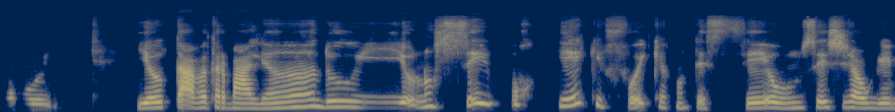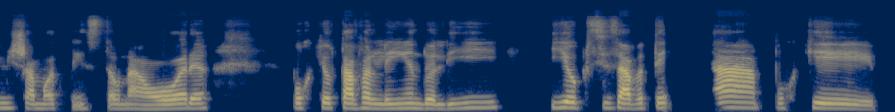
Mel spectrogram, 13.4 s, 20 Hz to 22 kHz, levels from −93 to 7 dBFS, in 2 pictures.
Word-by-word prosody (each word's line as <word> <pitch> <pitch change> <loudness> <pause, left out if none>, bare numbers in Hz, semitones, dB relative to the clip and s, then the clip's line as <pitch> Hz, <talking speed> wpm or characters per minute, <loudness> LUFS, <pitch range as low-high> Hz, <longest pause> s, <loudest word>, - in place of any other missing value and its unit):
foi, 160 -1 -8 0.7
eu 185 +2 +4
estava 195 -1 +5
trabalhando 200 +5 +1
e 190 -1 -5
eu - - 0
não 225 +2 -3
sei 335 +7 0
por - - -8 0.2
que 260 +8 0
que - - -9
foi - - -1
que 220 - -9
aconteceu, 185 0 -3
não 185 - -7
sei 195 +1 -1
se 195 -1 +3
já 195 - +3
alguém 175 -1 -1
me 175 - -7
chamou 160 -3 0
atenção 160 0 -7
na 150 -1 0
hora, 165 +3 +2 0.6
porque 180 0 -3
eu - - 0
estava 175 0 +5
lendo 165 +1 -1
ali 180 +6 -5 0.4
e 190 - -4
eu 190 -1 +5
precisava 170 -2 +3
terminar, 185 +1 +3
porque 165 -5 -2
180 Hz, 150 wpm, -24 LUFS, 170-195 Hz, 0.7 s, estava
